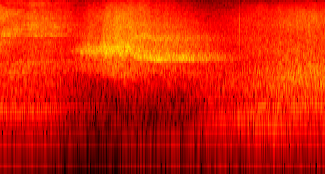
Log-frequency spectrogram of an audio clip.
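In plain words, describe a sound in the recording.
A police siren wails.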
